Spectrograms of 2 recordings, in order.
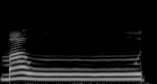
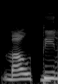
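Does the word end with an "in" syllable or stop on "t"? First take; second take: t stop; in syllable. First: The word stops abruptly on a final "t". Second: The word ends with a full "tin" syllable. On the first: The speaker calls it right. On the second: The speaker calls it wrong.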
